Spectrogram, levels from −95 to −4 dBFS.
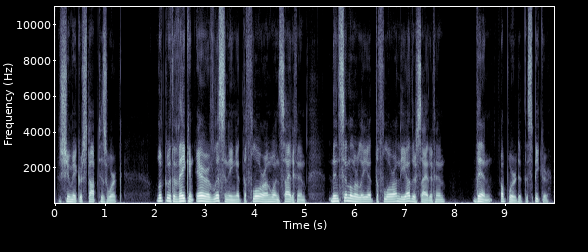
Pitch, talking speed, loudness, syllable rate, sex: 120 Hz, 215 wpm, -19 LUFS, 6.3 syllables/s, male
